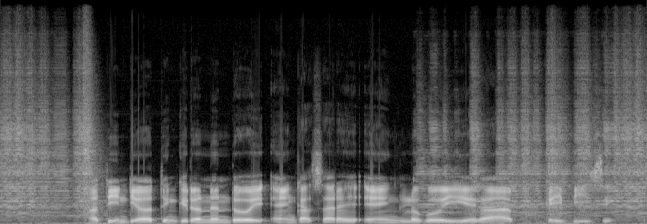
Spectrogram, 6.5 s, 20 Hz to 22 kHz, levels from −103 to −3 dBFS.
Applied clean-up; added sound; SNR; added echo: none; Domestic sounds, home sounds; 11 dB; none.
